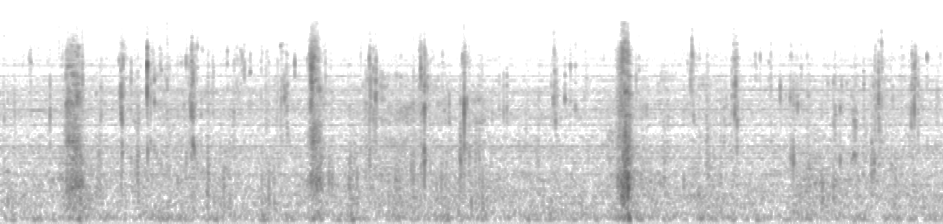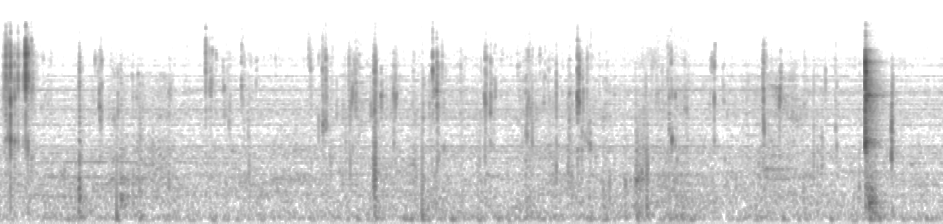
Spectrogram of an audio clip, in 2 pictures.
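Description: Quiet, close-miked chewing of rice and curry eaten by hand, with irregular wet mouth clicks and smacks. One sharper, louder click comes near the end.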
